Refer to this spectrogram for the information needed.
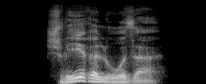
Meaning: inflection of schwerelos: 1. strong/mixed nominative masculine singular 2. strong genitive/dative feminine singular 3. strong genitive plural
- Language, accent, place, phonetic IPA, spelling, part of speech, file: German, Germany, Berlin, [ˈʃveːʁəˌloːzɐ], schwereloser, adjective, De-schwereloser.ogg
